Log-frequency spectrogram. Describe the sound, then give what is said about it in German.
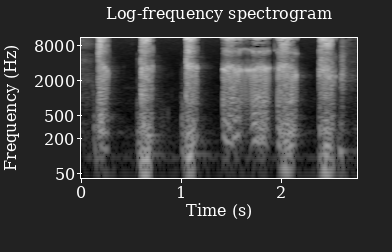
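A rapid series of about six loud fart sounds, short blasts and a couple of longer ones, following a bouncy, tune-like rhythm with no talking. “Wer hätte es wenigstens versuchen können, die Melodie zu pupsen?”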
